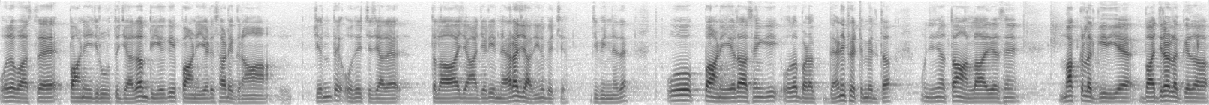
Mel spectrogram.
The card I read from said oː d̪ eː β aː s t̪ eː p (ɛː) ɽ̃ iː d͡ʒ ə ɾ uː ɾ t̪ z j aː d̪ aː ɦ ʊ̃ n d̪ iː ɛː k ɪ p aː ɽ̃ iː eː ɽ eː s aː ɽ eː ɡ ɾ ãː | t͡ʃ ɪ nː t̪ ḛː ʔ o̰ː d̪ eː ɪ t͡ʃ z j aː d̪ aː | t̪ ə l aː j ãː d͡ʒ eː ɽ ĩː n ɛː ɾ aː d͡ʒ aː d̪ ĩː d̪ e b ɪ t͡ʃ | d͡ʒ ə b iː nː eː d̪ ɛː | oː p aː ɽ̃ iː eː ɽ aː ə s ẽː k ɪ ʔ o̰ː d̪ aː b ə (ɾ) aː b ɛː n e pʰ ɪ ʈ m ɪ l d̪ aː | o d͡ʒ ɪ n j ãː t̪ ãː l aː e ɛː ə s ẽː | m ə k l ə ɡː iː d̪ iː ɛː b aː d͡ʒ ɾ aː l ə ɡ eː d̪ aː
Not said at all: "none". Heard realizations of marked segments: aː, ɽ

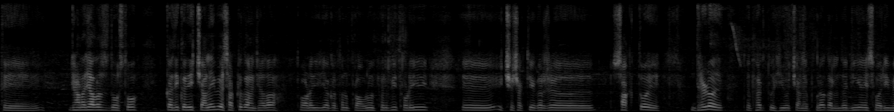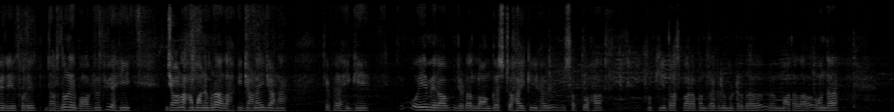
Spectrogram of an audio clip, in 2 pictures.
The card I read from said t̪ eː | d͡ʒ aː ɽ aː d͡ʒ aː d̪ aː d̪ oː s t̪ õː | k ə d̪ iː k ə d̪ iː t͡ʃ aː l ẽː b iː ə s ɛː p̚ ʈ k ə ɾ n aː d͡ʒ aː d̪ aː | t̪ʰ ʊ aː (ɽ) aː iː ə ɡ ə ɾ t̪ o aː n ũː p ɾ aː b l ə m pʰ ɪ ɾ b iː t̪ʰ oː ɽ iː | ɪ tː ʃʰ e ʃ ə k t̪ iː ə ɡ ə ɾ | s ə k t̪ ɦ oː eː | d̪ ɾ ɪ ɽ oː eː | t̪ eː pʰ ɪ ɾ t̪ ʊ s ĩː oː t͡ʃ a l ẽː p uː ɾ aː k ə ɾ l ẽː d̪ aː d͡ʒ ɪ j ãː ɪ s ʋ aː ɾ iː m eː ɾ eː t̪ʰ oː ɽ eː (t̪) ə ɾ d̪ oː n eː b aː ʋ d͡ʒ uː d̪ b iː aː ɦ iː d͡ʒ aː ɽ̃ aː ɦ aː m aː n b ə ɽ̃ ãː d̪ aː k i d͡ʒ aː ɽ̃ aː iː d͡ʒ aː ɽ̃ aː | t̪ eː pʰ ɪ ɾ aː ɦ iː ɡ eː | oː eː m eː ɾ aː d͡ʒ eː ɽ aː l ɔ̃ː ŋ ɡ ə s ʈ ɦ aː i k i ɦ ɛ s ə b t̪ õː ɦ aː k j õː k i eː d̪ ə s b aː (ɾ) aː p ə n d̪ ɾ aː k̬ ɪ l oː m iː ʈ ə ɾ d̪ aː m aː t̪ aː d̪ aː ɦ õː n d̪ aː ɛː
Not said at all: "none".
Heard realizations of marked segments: ɽ, d̪, ɾ

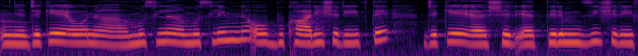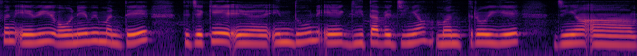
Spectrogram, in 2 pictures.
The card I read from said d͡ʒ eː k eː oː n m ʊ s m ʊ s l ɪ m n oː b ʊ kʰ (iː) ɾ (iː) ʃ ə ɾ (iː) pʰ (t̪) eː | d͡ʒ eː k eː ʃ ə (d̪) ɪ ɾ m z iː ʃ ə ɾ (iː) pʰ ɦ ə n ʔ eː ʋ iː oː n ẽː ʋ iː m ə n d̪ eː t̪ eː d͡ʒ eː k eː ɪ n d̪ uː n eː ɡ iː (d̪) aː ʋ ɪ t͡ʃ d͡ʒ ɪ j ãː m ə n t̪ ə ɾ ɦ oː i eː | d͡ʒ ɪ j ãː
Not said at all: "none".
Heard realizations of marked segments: aː, iː, iː, t̪, t̪, iː, t̪

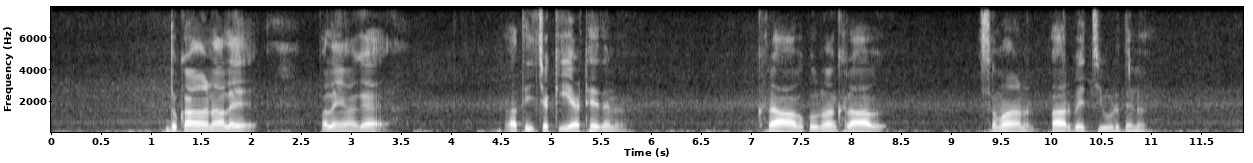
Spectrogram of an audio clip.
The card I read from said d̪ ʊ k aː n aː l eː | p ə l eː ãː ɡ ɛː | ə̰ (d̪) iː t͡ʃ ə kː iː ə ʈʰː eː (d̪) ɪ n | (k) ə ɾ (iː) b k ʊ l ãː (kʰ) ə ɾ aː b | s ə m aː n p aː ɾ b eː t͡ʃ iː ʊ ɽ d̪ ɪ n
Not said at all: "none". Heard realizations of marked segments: t̪, d̪, kʰ, aː, kʰ

